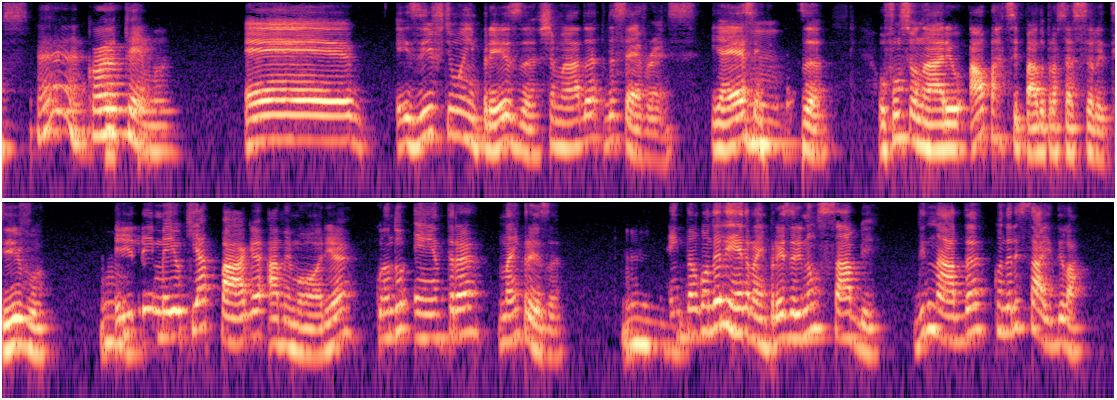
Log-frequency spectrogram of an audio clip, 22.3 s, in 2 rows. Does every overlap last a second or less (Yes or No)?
Yes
